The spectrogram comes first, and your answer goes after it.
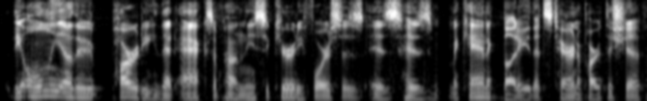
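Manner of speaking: ordinary talk, nothing marked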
